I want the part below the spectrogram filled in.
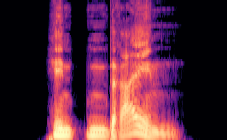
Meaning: behind
- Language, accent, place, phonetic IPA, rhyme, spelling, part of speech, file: German, Germany, Berlin, [hɪntn̩ˈdʁaɪ̯n], -aɪ̯n, hintendrein, adverb, De-hintendrein.ogg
